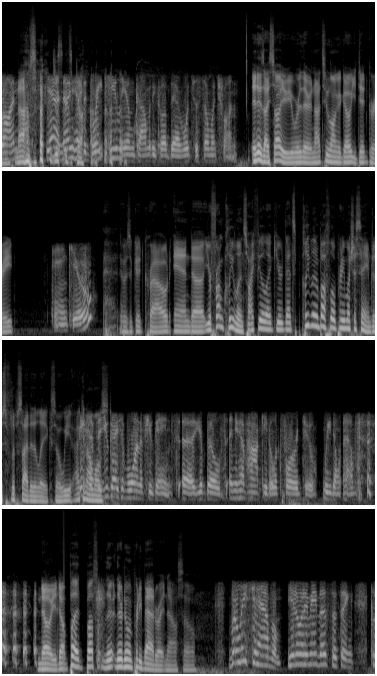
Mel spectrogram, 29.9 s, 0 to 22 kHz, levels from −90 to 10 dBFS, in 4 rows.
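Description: At 23.62 s the output buffer likely went unfilled in time, so a block of digital silence lasting about 11.6 ms, which fits a 512-sample buffer, was played. The sound drops to silence and returns with no fade, heard as a tick or dip.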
